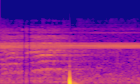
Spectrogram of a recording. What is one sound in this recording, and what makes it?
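A basketball thuds once on a wooden floor.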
